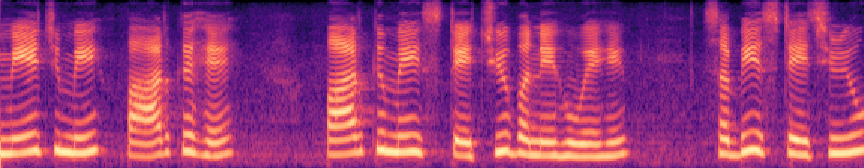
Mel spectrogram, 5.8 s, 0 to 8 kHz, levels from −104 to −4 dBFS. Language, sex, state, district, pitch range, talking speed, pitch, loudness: Hindi, female, Jharkhand, Jamtara, 240-300 Hz, 125 wpm, 275 Hz, -14 LUFS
